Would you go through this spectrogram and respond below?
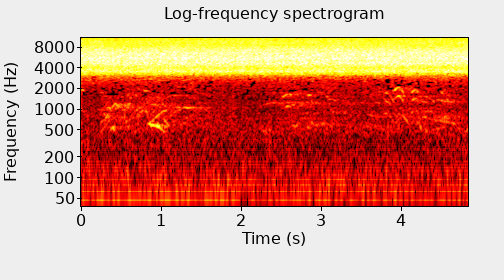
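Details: Midsummer cicadas drone loudly over a school playground, an unbroken, sizzling high buzz that dominates everything, with only faint traces of distant children's voices.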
